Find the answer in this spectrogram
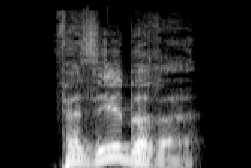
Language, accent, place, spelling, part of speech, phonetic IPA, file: German, Germany, Berlin, versilbere, verb, [fɛɐ̯ˈzɪlbəʁə], De-versilbere.ogg
- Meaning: inflection of versilbern: 1. first-person singular present 2. first-person plural subjunctive I 3. third-person singular subjunctive I 4. singular imperative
